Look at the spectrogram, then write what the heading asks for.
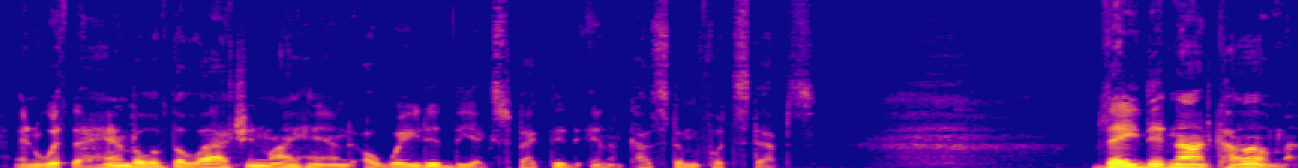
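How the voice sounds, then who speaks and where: A man narrates a Victorian ghost story in a voice of middling pitch. His delivery is formal and measured, like scripted storytelling, yet highly animated, with wide rises and falls in pitch for dramatic effect.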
